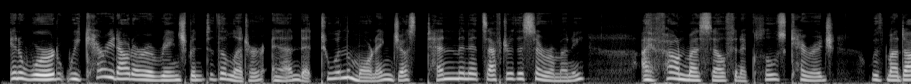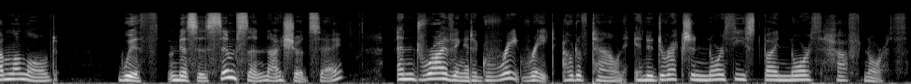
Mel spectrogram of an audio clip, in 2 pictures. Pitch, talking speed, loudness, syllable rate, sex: 210 Hz, 180 wpm, -18 LUFS, 5.2 syllables/s, female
